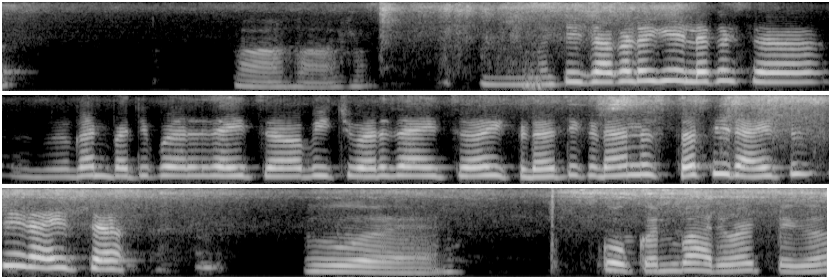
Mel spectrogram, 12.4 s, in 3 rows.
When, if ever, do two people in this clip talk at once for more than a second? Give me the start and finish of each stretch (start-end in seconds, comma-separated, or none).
none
